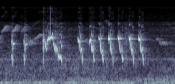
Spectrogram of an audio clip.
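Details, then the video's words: Striated grassbird song in 'tembakan' style for training caged birds: a few high thin notes, a dense burst, then a steady run of about eight evenly spaced, sharp downslurred chips. "khass tembakan cicakoreng untuk masteran dan pancingan bunyi burung lain"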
